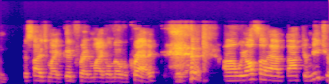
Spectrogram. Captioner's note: laughs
